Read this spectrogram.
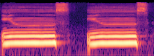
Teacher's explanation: سین کے مخرج کے ہم رائٹ اوے قریب جاتے ہیں, لیکن نون کو چھپاتے ہوئے اور غنہ ریٹین کرتے ہوئے, اور سین کو ٹچ نہیں کرتے جب تک ہمارے پاس کاملہ گریڈ کا غنہ ادا نہ ہو جائے.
